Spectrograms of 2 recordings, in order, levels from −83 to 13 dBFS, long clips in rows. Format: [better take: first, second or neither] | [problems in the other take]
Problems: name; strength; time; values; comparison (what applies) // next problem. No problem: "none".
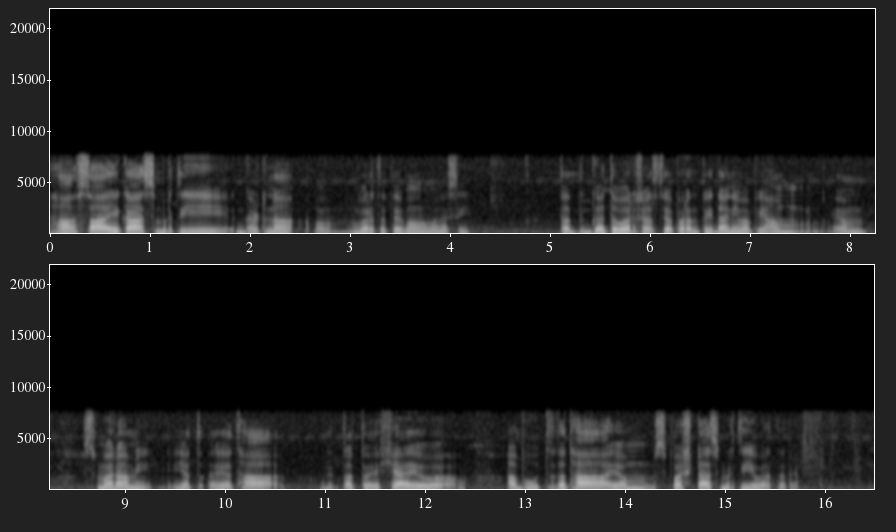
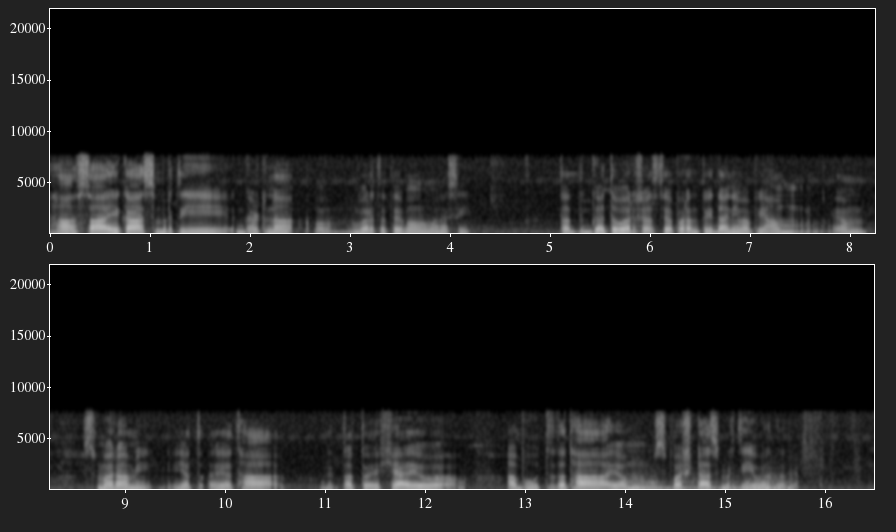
first | background sound (Subway, metro, underground); 1 dB below the speech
